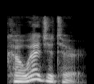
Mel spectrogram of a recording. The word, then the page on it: coadjutor: British English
